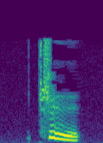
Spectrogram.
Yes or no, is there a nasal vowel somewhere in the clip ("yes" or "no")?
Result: no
